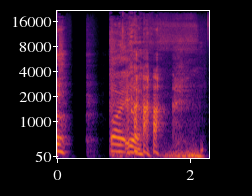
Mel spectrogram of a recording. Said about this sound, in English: What? You're yawning. Oh, shush. Ooh. I'm not tired. I just haven't yawned in about an hour.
